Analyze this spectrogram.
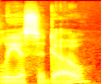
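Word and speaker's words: Léa Seydoux: I believe her name is pronounced Leah Sado, who plays Fragile.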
